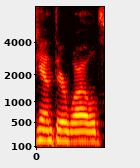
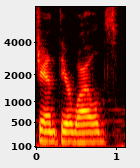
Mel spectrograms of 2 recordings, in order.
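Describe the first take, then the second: First: The name begins with a Y sound. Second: The name begins with a J sound. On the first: The speaker calls it wrong. "I've been saying that wrong. I thought it was" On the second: The speaker calls it right.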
